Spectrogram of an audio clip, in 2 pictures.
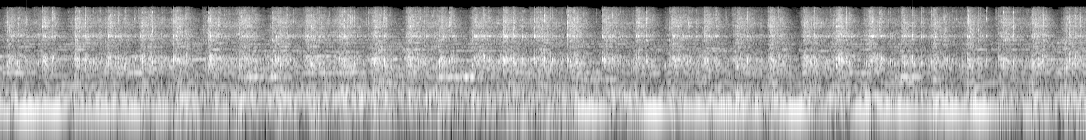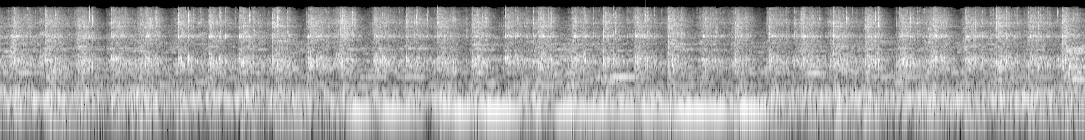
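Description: A rondalla of guitars and bandurria-type lutes plays a fast strummed and plucked jota, with the dancers' castanets clicking in rhythm. A low note is held for about four seconds at a time, three times over.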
